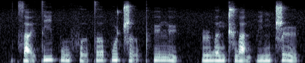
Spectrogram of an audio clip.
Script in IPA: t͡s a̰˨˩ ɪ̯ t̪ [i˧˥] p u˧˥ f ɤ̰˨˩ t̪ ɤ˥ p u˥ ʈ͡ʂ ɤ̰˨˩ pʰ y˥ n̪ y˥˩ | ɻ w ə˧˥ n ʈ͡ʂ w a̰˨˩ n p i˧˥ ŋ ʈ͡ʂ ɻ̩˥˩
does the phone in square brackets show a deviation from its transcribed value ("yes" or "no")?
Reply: yes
